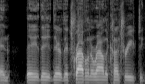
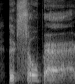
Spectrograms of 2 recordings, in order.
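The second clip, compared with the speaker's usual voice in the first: slow, evil demonic voice. Describing a remixed movie soundbite, quoting the line in a demonic voice. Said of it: "he gets the demonic voice".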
